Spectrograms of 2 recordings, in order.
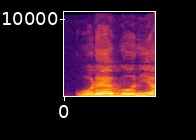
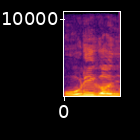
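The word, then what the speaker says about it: Oregon: 씨아 틀로 표시 했구요 올해 권이 아니고 오리건 인데 항상 올해 권 이라고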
